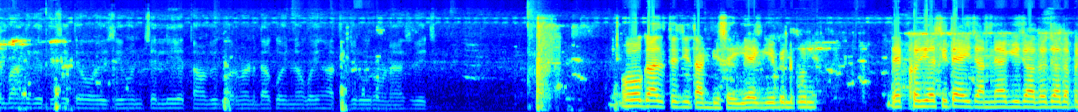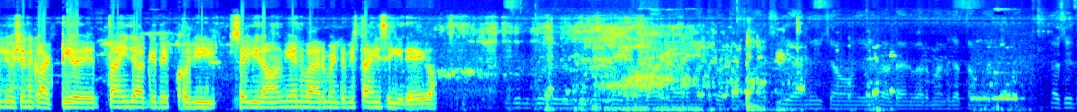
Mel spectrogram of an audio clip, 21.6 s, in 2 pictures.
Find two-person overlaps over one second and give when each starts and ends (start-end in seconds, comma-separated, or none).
none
